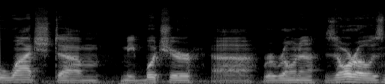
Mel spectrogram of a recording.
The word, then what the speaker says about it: Zoro: not realize that uh in english the translation is not pronounced with an l that it's it's heavier on the r so it is more like zorro which i can certainly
